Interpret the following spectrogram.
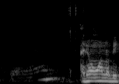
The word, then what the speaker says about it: Jan: a problem with with how caillou pronounces my name j a anne and he calls me and i don't get it sorry about that i i see now why it so it's jan i mean my real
